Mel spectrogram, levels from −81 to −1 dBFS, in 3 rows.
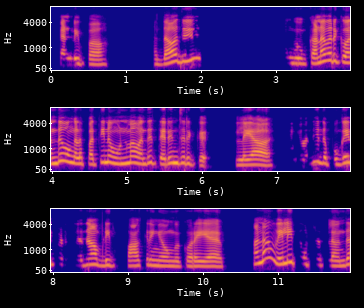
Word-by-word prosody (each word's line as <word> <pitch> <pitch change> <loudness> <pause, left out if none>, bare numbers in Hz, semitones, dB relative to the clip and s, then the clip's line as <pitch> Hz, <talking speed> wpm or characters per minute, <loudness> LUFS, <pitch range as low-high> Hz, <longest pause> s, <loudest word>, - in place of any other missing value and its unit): கண்டிப்பா! 210 -3 -2 0.8
அதாவது 265 +10 +2 1.4
உங்க 220 -1 -3 0.2
கணவருக்கு 280 +3 +3
வந்து, 255 +8 +3
உங்கள 250 -5 +3
பத்தின 285 +7 +2
உண்ம 255 +3 +1
வந்து 240 +4 0
தெரிஞ்சிருக்கு, 265 - +1 0.4
இல்லையா? 205 +1 +4 0.4
நீங்க 210 0 -28
வந்து 305 +9 -9
இந்த 260 -3 -1
புகைப்படத்தில 240 -3 -3
தான் 255 +1 +6
அப்படி 220 -1 -4 0.3
பாக்கறீங்க 215 0 -3
உங்க 190 -1 -5
கொறைய. 190 0 +1 0.6
ஆனா, 290 - +3 0.2
வெளி 305 +6 +5
தோற்றத்துல 230 -6 -7
வந்து 210 +6 -2
230 Hz, 120 wpm, -21 LUFS, 210-270 Hz, 1.4 s, தான்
